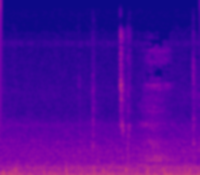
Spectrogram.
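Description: Steady low rumble of a moving car's engine and road noise, heard from inside the cabin.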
